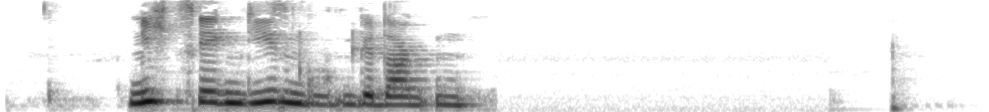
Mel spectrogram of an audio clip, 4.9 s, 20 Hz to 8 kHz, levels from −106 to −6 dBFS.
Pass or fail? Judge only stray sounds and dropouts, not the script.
pass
